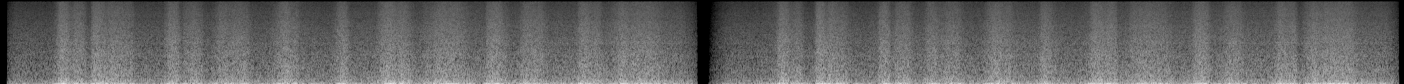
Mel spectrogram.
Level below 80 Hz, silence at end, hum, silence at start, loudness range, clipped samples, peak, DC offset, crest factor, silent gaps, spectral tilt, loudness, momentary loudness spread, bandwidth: -26 dBFS; 0.05 s; none; 0.05 s; 2 LU; under 0.1%; 0 dBFS; 8%; 16 dB; 6.97-7.08 s; -3.5 dB/octave; -19 LUFS; 5 LU; over 20 kHz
